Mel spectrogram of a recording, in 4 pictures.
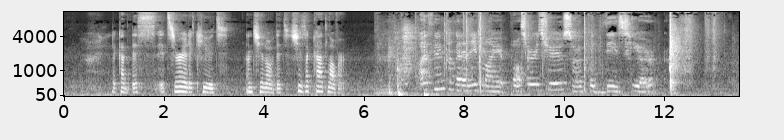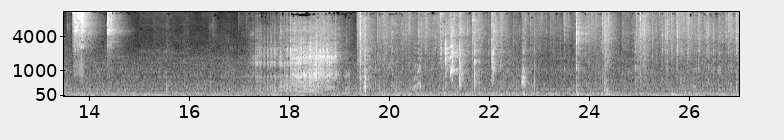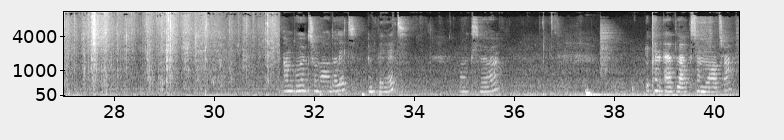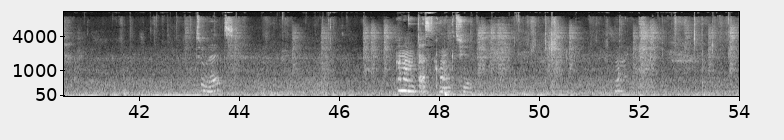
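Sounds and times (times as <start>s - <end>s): low steady hum: 0.0s - 54.0s
plastic film crinkling: 7.4s - 10.8s, 17.6s - 31.4s.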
